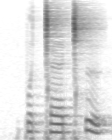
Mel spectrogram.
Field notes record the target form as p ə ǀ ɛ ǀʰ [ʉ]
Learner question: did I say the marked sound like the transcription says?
yes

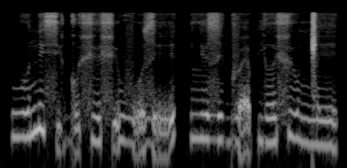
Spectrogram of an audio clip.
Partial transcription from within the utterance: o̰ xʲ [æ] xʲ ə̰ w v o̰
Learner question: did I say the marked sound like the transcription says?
no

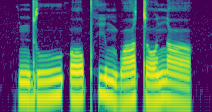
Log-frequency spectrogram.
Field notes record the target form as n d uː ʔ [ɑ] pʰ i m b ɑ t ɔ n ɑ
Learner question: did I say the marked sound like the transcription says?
no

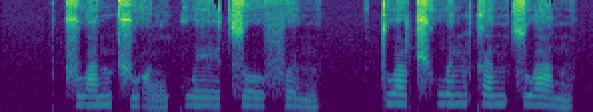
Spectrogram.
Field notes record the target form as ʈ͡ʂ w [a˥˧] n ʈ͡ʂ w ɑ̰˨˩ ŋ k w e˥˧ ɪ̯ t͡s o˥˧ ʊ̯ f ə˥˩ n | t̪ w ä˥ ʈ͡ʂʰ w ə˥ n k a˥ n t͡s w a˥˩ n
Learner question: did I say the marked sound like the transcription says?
no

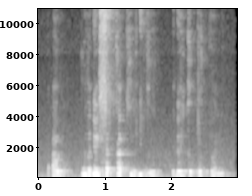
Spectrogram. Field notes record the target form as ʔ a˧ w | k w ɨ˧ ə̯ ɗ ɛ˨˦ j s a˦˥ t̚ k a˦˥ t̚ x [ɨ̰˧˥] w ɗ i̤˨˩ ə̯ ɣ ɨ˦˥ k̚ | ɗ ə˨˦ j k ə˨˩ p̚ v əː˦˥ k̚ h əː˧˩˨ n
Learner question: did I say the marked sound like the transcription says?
yes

